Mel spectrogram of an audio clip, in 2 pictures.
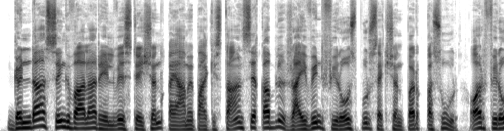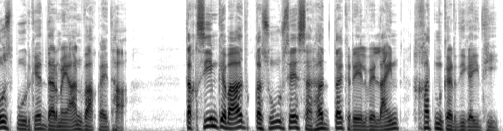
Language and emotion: Urdu, neutral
